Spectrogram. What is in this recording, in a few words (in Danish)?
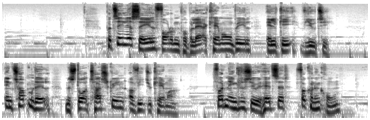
Reklame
